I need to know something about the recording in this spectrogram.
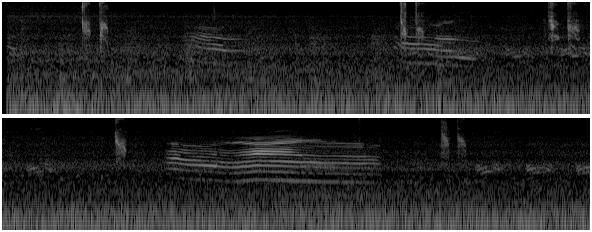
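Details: A talkative, loud-meowing tomcat of Lumpini Park calls outdoors. There are four drawn-out, wavering meows, each rich in overtones, spaced a few seconds apart, with the longest near the end. A steady low roar of traffic runs underneath.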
